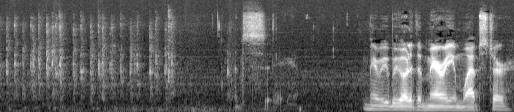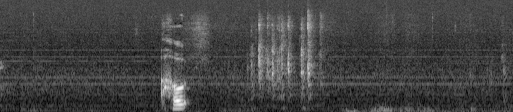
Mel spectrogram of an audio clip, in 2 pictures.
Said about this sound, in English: I'm like typing with both hands here.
